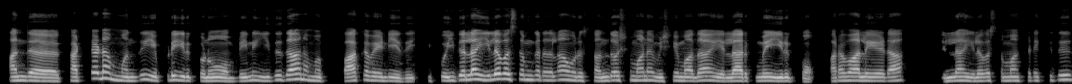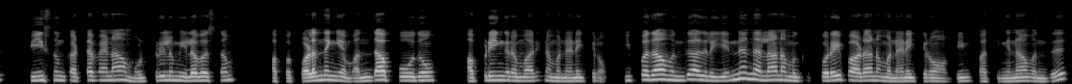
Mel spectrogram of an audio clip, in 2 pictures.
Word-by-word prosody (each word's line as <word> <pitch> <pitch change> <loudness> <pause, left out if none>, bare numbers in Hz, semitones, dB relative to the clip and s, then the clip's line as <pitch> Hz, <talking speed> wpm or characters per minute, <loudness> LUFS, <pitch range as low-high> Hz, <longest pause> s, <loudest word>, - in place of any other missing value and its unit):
அந்தக் 170 -4 +3
கட்டடம் 245 +9 +2
வந்து 170 +5 -1
எப்டி 195 +4 -2
இருக்கணும் 165 -1 +1
அப்டின்னு 165 +6 -1
இது 210 +5 -3
தான் 240 +1 +6
நாம 180 -5 -1 0.2
பாக்க 180 +4 +3
வேண்டியது. 165 -4 0 0.2
இப்போ 170 - -6
இதெல்லாம் 220 +4 +4
இலவசங்கறதெல்லாம் 215 -4 +1
ஒரு 180 - -1
சந்தோஷமான 195 +3 -1
விஷியமா 170 +1 -1
தான் 190 0 +2
எல்லாருக்குமே 165 +2 +2
இருக்கும். 150 -3 -2 0.2
"பரவா 180 +3 +2
இல்லயேடா 170 0 +1 0.5
எல்லாம் 175 +2 +1
இலவசமா 175 +1 -2
கிடைக்குது. 180 +4 -6 0.3
ஃபீஸும் 195 +1 -2
கட்ட 180 +3 -2
வேணாம். 195 0 -1
முற்றிலும் 190 +6 -2
இலவசம். 185 +3 0 0.4
அப்பக் 145 - -10
குழந்தைங்க 190 +1 +4
வந்தா 170 +6 +4 0.2
போதும்" 185 +1 +1 0.4
அப்டிங்கிற 190 +3 0
மாரி 170 +1 -2
நம்ம 160 -3 -1
நெனைக்கிறோம். 155 0 -4 0.2
இப்பதான் 220 +4 +3
வந்து 195 +1 -2
அதுல 195 -4 +1
என்னென்னலாம் 220 -3 +2
நமக்குக் 170 -5 -4
குறைபாடு 190 0 +2
நாம 165 -3 -1
நினைக்கிறோம் 155 -1 -2
அப்டின்னு 155 +4 -6
பாத்தீங்கன்னா 145 +2 -3
வந்து 150 +6 -3
180 Hz, 135 wpm, -23 LUFS, 165-195 Hz, 0.5 s, தான்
